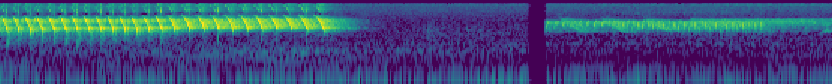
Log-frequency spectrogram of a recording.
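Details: Canary long roll used as a lure for other canaries: a dense buzzy trill that stops after two seconds, then a quieter, steady trill after a brief pause.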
